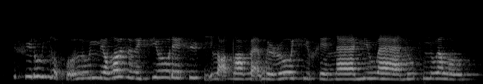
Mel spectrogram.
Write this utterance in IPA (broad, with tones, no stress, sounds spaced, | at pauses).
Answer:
f y˧ ɾ u˦˨ ʎ o̰˦ p o̰˨ l u˨˦ mʲ o˨ lˠ ɯ˦ z ɯ˨ ɪ̯ fʲ oː˧ ɾ e˧ x y˧ ʔ ḭ˨ l o̰˧ dˤ o˨ v æ̰˧ w ø˨ ɭ oː˧ fʲ u˨ x e˨ n æː˧ mʲ u˦ w æː˦˨ n u˦ f n u˦ ɪ̯ lˠ u˧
